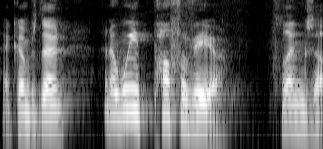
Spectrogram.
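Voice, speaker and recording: A man speaks with a Scottish accent. His pitch swings very widely. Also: very clean recording, silent background. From Scotland, Glasgow. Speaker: voice coach. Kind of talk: tutorial.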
